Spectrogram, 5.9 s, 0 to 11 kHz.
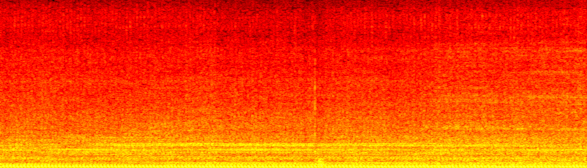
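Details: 2004 MTD Yard Machines Gold 18.5 hp lawn tractor single-cylinder engine after a carburetor cleaning and oil change. Settles into an even, steady idle with a smooth putter and no misses or knocks. Normal idle.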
